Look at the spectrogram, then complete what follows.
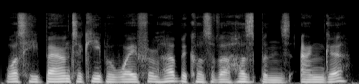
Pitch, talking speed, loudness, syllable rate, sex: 120 Hz, 215 wpm, -16 LUFS, 5.4 syllables/s, male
